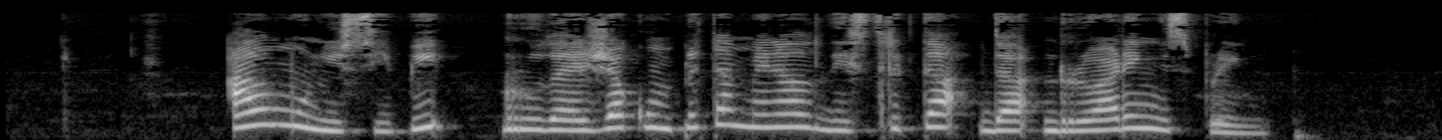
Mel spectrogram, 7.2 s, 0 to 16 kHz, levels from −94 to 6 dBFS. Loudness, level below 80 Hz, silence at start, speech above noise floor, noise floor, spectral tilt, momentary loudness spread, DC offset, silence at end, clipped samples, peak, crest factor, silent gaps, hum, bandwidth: -23 LUFS; -68 dBFS; 1.15 s; 50 dB; -73 dBFS; -2.5 dB/octave; 9 LU; under 0.1%; 0.7 s; under 0.1%; -4 dBFS; 20 dB; none; none; 11.5 kHz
